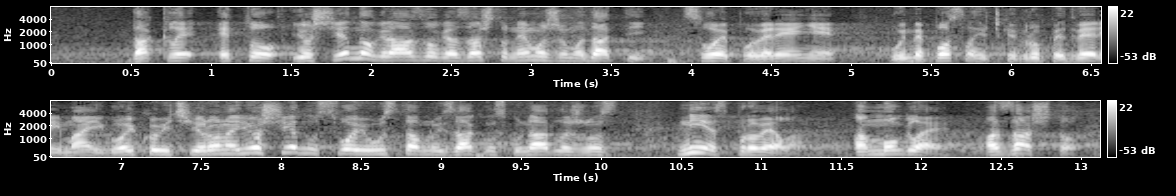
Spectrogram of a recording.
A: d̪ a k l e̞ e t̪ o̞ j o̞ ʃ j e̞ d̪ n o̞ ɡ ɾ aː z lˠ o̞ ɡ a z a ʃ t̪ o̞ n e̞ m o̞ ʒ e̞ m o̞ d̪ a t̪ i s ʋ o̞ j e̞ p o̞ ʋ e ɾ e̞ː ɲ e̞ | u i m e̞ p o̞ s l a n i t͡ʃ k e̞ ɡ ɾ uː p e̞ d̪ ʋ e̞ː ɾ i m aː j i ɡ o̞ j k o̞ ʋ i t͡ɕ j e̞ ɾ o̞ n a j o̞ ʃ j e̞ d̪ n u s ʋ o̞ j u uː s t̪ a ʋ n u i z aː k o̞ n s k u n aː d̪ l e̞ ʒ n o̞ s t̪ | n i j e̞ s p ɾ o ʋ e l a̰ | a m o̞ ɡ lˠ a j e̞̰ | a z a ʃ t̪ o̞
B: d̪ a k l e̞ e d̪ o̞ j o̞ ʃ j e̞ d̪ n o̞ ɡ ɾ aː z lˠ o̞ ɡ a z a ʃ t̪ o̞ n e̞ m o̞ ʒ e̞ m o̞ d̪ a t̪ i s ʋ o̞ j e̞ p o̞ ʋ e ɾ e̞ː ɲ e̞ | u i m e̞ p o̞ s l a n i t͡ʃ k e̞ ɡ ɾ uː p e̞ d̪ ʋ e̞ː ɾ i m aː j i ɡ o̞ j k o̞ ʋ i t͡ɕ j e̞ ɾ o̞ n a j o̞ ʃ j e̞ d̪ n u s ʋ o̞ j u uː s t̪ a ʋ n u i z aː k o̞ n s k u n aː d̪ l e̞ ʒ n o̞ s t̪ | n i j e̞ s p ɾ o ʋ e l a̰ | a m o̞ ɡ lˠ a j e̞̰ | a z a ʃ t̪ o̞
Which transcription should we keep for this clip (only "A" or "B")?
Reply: A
